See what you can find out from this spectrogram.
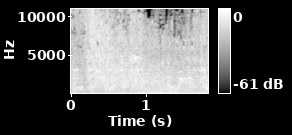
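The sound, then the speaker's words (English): Long-range missiles launching in a video game produce a loud, continuous low rumble with a broad wash of noise above it. The roar stays steady throughout, without clearly separate blasts. “He's fucking launching missiles. Long-range missiles.”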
